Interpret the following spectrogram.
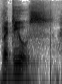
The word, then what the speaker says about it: reduce: In the same way, in words like reduce, it has two syllables and the second syllable is stressed, reduce.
